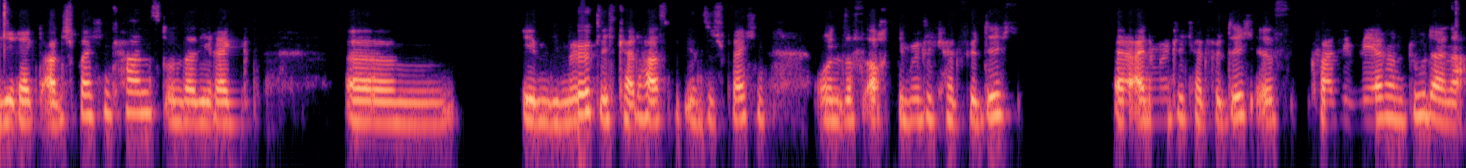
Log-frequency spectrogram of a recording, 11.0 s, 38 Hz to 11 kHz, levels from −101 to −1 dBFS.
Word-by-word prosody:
direkt 180 0 +3
ansprechen 225 +2 +2
kannst 245 +1 -1
und 185 - -2
da 180 -1 +3
direkt, 175 0 +1 0.7
ähm, 175 -2 +1 0.5
eben 185 -2 +3
die 175 - -1
Möglichkeit 195 +2 +3
hast, 185 -3 +5
mit - - -16
ihnen 180 - -5
zu 185 - -9
sprechen 195 +3 -2 0.3
und 190 -1 -2
das 190 +1 -2
auch - - +3
die - - -3
Möglichkeit 195 -1 -5
für - - -1
dich 220 +4 -1 0.7
äh, - - +5
eine - - +4
Möglichkeit 195 0 -6
für - - -4
dich 215 +6 0
ist, 190 +1 -4
quasi 180 0 -4
während 195 0 -1
du 225 +1 -1
deine 190 -5 +2
190 Hz, 175 wpm, -23 LUFS, 180-205 Hz, 0.7 s, hast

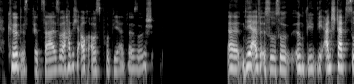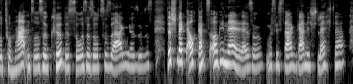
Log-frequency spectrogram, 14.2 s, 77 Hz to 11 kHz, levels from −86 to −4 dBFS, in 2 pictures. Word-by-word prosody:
Kürbispizza, 175 -7 -3
also, 180 +2 -5
habe 215 +1 -5
ich 225 - -11
auch 195 +2 -3
ausprobiert. 170 0 -12
Also, 190 +3 -13
sch 230 - -10 1.5
Äh, 195 -2 -1
ne, 230 +3 +2
also, 210 +3 0
so 190 0 -6
so 180 0 -5
irgendwie 200 0 -6
wie 205 0 -9
anstatt 205 +1 +3
so 200 -1 -2
Tomatensoße, 200 +2 +2
Kürbissoße 210 -2 0
sozusagen. 210 +1 -1
Also, 210 0 -8
das 230 +2 -13 0.3
das 275 +4 +5
schmeckt 285 -3 +6
auch 270 +4 +6
ganz 240 +8 +2
originell, 255 -7 +4
also, 205 +3 -6
muss 225 -1 -10
ich 230 0 -7
sagen, 215 +1 +1
gar 195 +1 +2
nicht 225 0 -4
schlechter. 235 +4 -5
205 Hz, 145 wpm, -23 LUFS, 195-225 Hz, 1.5 s, schmeckt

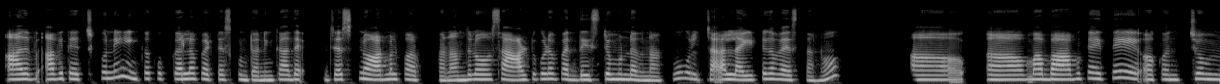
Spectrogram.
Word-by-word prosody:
అవి 245 +1 +5 0.2
అవి 250 +2 +1
తెచ్చుకొని 280 +5 -2
ఇంకా 265 0 -2
కుక్కరులో 255 0 0
పెట్టేసుకుంటాను. 220 -3 -2
ఇంకదే 225 +2 0 0.3
జస్ట్ 230 +2 0
నార్మల్ 230 +1 +4
పాప్‌కార్న్. 200 -3 -3
అందులో 225 +3 +2 0.2
సాల్ట్ 215 0 +3
కూడా 250 0 +1
పెద్దగా 220 -1 +1
ఇష్టం 240 +3 0
ఉండదు 220 -4 +1
నాకు, 185 +8 -5 0.3
చాలా 230 - +3
లైట్‌గా 210 +5 +1
వేస్తాను. 210 -2 -2 0.9
ఆహ్, 215 - +1 0.3
ఆహ్, 220 0 +4
మా 240 - +5
బాబుకయితే 255 +5 +1 0.3
ఆహ్, 225 - -1
కొంచెం 225 +3 -2
225 Hz, 130 wpm, -23 LUFS, 215-245 Hz, 0.9 s, అవి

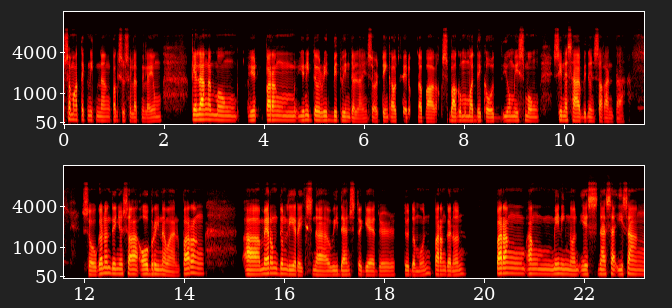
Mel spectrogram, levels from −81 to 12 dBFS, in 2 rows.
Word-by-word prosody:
sa 185 - 0
mga 160 -1 -2
technique 145 -2 -6
ng 130 -1 -4
pagsusulat 130 -3 -4
nila 110 0 -4
'yung 125 +1 -9 0.6
kailangan 165 0 +6
mong 145 -3 -4 0.2
ayon 145 +1 -1 0.2
parang 150 -1 +6 0.4
you 140 +2 -3
need 145 -2 -2
to 150 - +4
read 140 +1 -2
between 130 -2 -3
the - - -1
lines 100 +1 -7
or 110 - -5
think 120 -1 -1
outside 120 -1 -3
of - - -57
the - - +1
box 105 -1 0
bago 130 +1 +2
mo 135 - -5
ma-decode 125 -3 -2
'yung 135 0 -5
mismong 125 -2 -3 0.3
sinasabi 125 -4 +1
do'n 120 -2 -7
sa - - -2
kanta. 100 -3 -9 0.7
So, 130 -2 0
ganon 175 +6 +2
din 160 -1 +1
'yung - - -6
sa 150 -1 +5
Aubrey 150 0 +2
naman 115 -7 -2
parang, 165 0 +3 0.8
ah, 140 -1 +7
meron 165 +2 +4
do'n 155 -2 0
lyrics 130 -5 +1
na, 125 -1 +1
"We 130 0 -5
dance 130 0 -1
together 125 -1 -3 0.2
to 135 -2 -4
the - - -1
moon," 130 +8 -10
parang 135 -1 +1
gano'n. 130 +4 -2 0.6
Parang 170 -1 +5
ang 150 -1 -2
meaning 155 -1 -1
no'n 135 0 -2
is 140 +1 +2
nasa 145 -1 +3
isang, 145 +1 +2
135 Hz, 160 wpm, -26 LUFS, 125-150 Hz, 0.8 s, ah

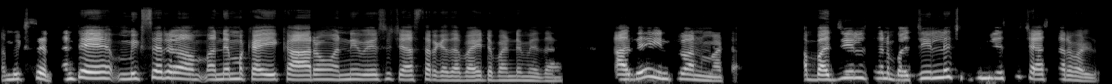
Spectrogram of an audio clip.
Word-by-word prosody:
Mixer. 245 +1 0 0.2
అంటే 295 +5 +4 0.4
mixer 295 +4 0 0.4
మ - - -4
నిమ్మకాయి, 240 -2 +3 0.2
కారం 220 +1 +3
అన్నీ 230 +2 -3
వేసి 230 +2 -3
చేస్తారు 215 +1 -2
కదా! 190 -1 -3
బయట 195 +2 -1
బండి 190 0 -5
మీద. 170 -2 -8 0.8
అదే 250 +5 +2 0.2
ఇంట్లో 255 -1 -2
అనమాట. 180 -5 -5 0.8
ఆ - - -3
బజ్జీలుతోను 280 +4 +1
బజ్జీల్నే 290 +10 +1
చిదిమేసి 290 +4 -4
చేస్తారు 235 -2 -1
వాళ్ళు. 160 -4 -5
235 Hz, 120 wpm, -18 LUFS, 215-275 Hz, 0.8 s, అంటే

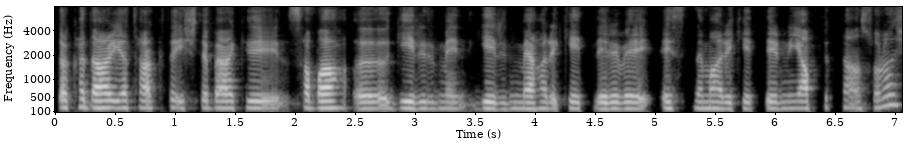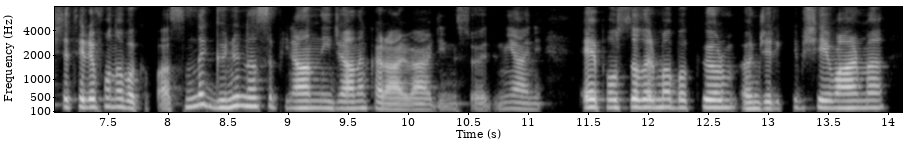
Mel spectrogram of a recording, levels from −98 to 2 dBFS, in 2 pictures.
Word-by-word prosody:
kadar 200 -3 +5
yatakta, 200 +1 -2
işte, 190 0 -8
belki 195 0 0
sabah, 195 0 +5
ııı, 180 0 +1
gerilme 180 0 -3
gerilme 175 0 -2
hareketleri 175 0 -3
ve 180 0 -1
esneme 185 0 -5
hareketlerini 180 +1 -5
yaptıktan 190 +3 -4
sonra, 260 +8 -6
işte, 285 -6 -3
telefona 225 +1 +1
bakıp 180 -3 -2
aslında 235 +6 -2
günü 235 0 +2
nasıl 245 -1 +1
planlayacağına 195 -2 +1
karar 80 - -1
verdiğini 80 0 -5
söyledin. 160 - -15
Yani, 170 -3 -7 0.3
"E-postalarıma 215 0 +3
bakıyorum, 210 +1 +2
öncelikli 180 +2 -4
bir 190 - -16
şey 200 -1 0
var 195 0 +6
mı, 205 +1 -2
195 Hz, 135 wpm, -23 LUFS, 180-210 Hz, 0.3 s, var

